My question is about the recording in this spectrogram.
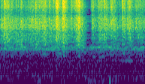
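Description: A comb raked quickly through a woman's hair while it is teased and put up: a scratchy rustle that pulses a few times a second, strongest in the first second and a half.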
